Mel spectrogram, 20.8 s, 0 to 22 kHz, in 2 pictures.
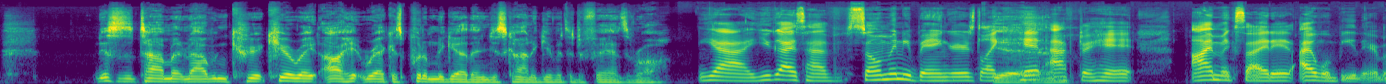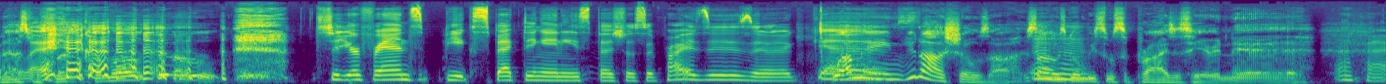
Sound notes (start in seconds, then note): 10.4 chuckles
